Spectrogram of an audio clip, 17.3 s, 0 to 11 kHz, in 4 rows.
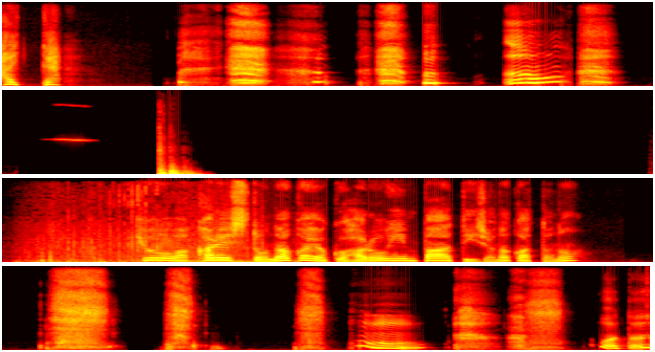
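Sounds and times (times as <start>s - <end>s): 
speech: 0.0s - 0.5s, 9.7s - 12.6s, 17.1s - 17.3s
person crying and wailing: 1.6s - 4.1s.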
